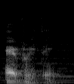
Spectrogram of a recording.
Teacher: it comes from the rising tone down to the falling tone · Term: stress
